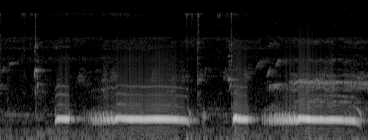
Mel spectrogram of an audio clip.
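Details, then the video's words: Lenjeh-style calling by a female Barbary dove seeking a male: two rolling coos, each opened by a sharp short note. The first coo is long and steady, and the second rises in vibration before fading. "puter betina memanggil jantan.lenjeh"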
